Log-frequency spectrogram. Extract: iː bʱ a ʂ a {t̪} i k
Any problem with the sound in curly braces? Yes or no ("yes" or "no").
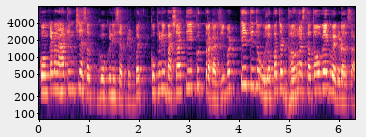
no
